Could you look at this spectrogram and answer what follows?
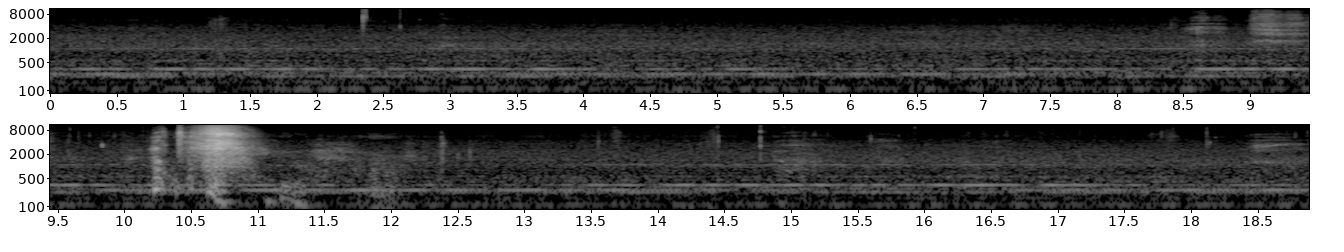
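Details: Single sharp sneeze into a handkerchief during spring allergies, after a comment on strong perfume, against steady room hum.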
